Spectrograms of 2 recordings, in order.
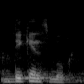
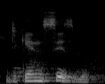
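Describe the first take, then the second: First: The name ends without an extra syllable. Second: The name ends with an extra 'iz' syllable. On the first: "जब आप सिर्फ S लगाएंगे तो उसको आप पढ़ेंगे सीधे डिकेंस" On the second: "जब आप एपोस्ट्रॉफी के साथ एस भी लगा देंगे तो इसका प्रोनाउंसिएशन चेंज हो जाएगा"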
